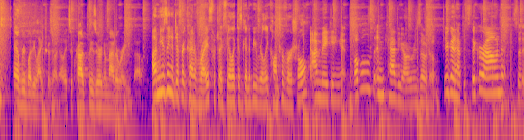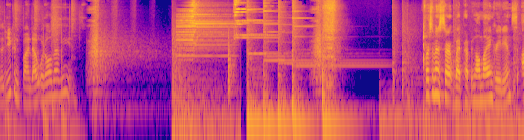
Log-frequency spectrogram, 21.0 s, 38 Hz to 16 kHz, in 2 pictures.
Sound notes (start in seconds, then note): 0.0 upbeat music; 14.0 bright music; 14.2 knife slices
